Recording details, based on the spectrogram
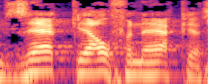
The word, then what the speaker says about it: Zach Galifianakis: Zach Galifianakis.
